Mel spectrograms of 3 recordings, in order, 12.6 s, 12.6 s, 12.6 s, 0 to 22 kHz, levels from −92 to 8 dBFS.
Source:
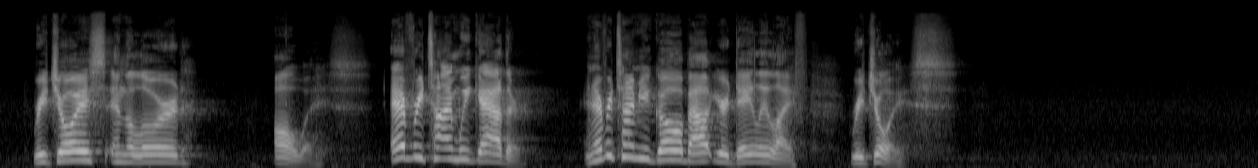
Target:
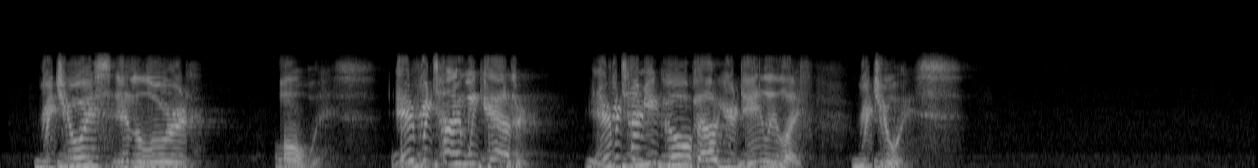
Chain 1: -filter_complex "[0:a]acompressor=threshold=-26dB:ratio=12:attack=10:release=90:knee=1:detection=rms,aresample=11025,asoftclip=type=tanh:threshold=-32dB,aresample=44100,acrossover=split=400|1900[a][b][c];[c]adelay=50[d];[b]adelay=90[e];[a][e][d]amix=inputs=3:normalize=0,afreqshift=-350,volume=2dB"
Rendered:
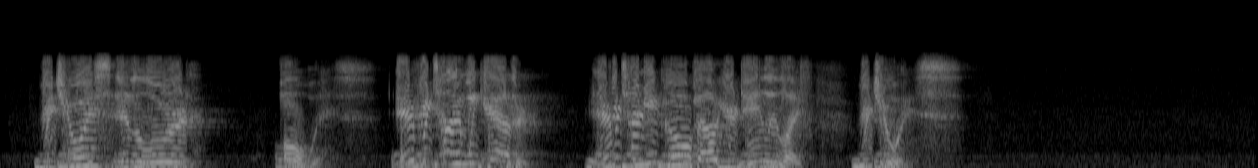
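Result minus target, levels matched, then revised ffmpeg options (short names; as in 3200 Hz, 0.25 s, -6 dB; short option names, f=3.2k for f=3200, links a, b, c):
soft clip: distortion +8 dB
-filter_complex "[0:a]acompressor=threshold=-26dB:ratio=12:attack=10:release=90:knee=1:detection=rms,aresample=11025,asoftclip=type=tanh:threshold=-24dB,aresample=44100,acrossover=split=400|1900[a][b][c];[c]adelay=50[d];[b]adelay=90[e];[a][e][d]amix=inputs=3:normalize=0,afreqshift=-350,volume=2dB"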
